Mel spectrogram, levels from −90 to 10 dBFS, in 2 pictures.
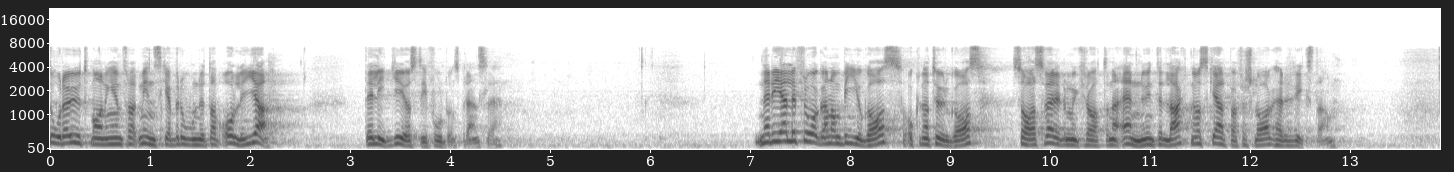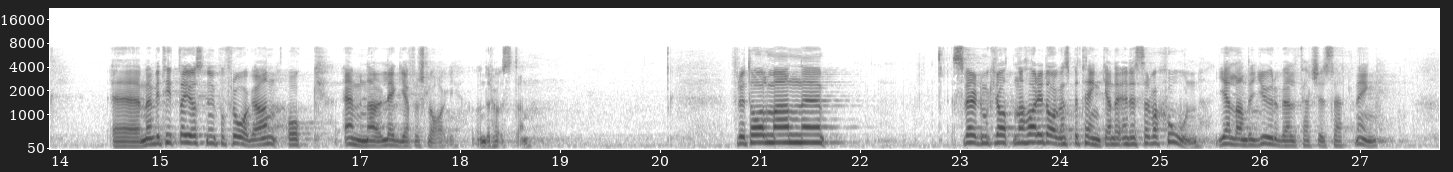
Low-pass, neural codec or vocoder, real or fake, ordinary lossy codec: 7.2 kHz; none; real; none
